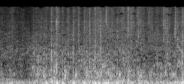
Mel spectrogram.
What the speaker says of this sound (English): I'm just showing the birds off right now.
